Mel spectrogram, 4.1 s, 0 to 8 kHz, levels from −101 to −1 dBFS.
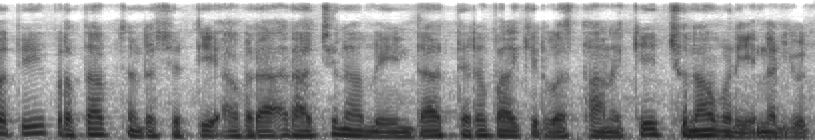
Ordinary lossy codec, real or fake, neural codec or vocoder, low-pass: none; fake; codec, 44.1 kHz, 7.8 kbps, DAC; 7.2 kHz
